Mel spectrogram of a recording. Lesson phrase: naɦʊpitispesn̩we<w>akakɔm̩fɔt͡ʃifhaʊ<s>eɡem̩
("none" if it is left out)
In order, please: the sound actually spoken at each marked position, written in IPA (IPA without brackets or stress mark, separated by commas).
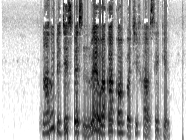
w, s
